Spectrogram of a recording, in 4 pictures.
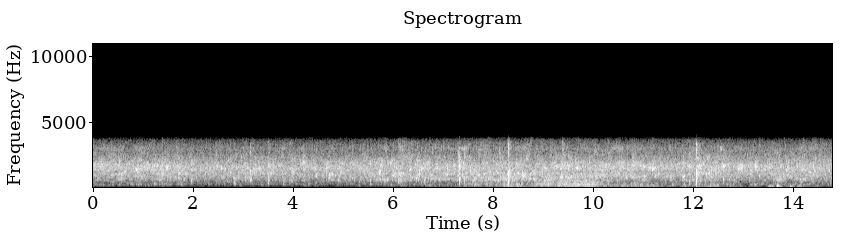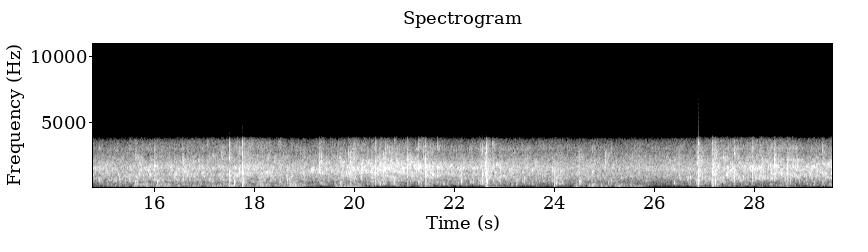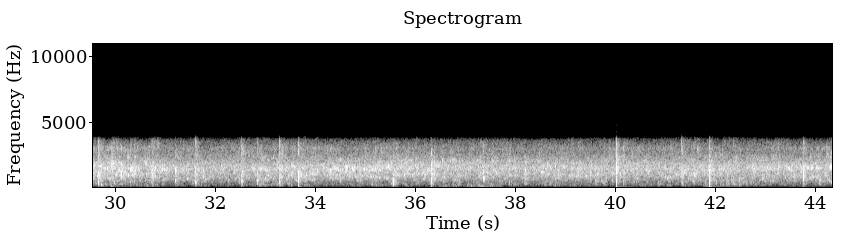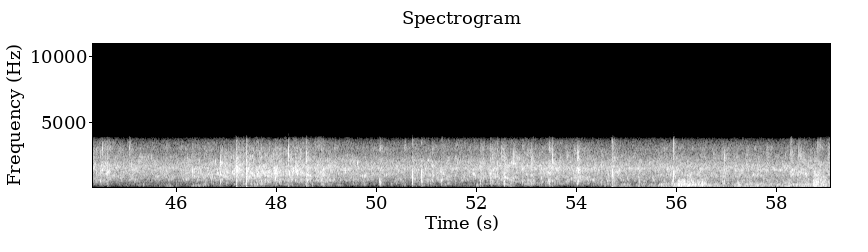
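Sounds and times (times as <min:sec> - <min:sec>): heavy rain hissing: 0:00.0 - 0:59.0
raindrops tapping close by: 0:00.0 - 0:59.0.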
